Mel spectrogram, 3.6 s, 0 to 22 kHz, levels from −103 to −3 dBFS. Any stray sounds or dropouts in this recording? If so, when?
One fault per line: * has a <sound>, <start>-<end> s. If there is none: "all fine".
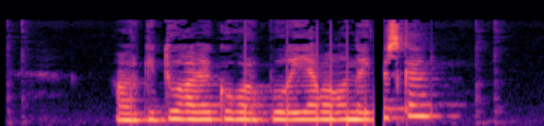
* has a dropout, 2.5-2.6 s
